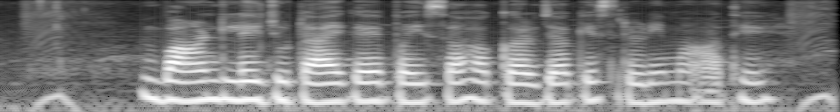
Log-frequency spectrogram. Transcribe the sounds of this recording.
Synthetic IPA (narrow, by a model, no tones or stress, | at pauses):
bãːɳɖled͡ʒʱʊʈaːeɡɐepəɪsaɦɐkəɾd͡ʒakesɾeːɽimãʔa̰ːt̪ʰeː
